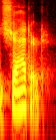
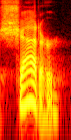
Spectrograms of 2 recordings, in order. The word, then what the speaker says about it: shatter: have to replace it so remember these three words shutter and shutter are pronounced the same but shatter makes a different sound because the vowel is a short ah sound again shutter shutter and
